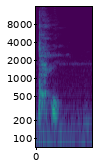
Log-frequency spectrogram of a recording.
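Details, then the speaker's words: A single sharp adult cough quickly followed by a brief throat clear during a live call-in discussion, with no wheeze or rattle. "Sorry, I'm coughing. I can hear it."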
